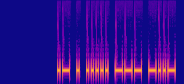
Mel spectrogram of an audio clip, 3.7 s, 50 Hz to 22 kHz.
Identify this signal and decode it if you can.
Morse code, heard as a keyed tone, about 25 wpm, 700 Hz. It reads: AE5OX
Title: USA Call Signs - 5 Characters - 25wpm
